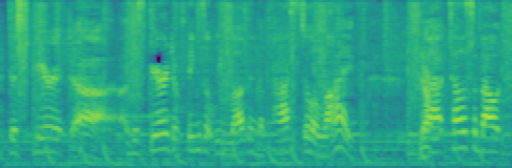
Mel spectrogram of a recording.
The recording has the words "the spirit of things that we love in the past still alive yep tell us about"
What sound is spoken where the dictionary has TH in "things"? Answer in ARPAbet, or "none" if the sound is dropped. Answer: TH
